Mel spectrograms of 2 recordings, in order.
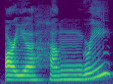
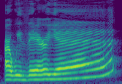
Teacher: I'm keeping my intonation rather flat until I reach the last word. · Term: rising intonation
